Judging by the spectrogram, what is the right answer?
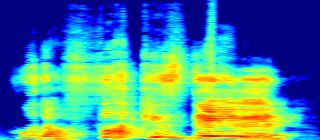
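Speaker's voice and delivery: ordinary delivery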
